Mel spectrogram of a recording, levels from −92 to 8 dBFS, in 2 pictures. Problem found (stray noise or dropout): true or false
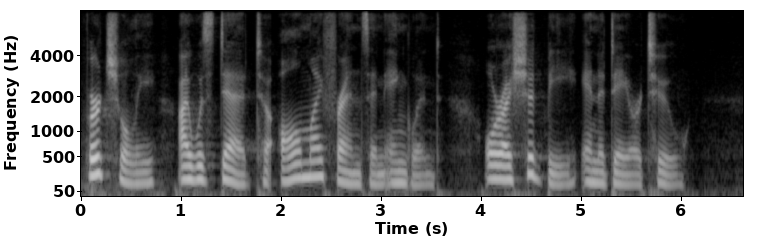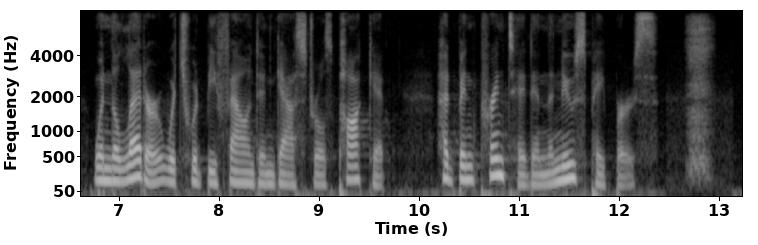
true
